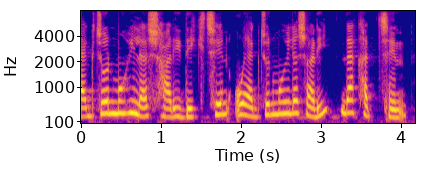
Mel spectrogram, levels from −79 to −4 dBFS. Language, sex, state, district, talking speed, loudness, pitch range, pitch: Bengali, female, West Bengal, Cooch Behar, 130 wpm, -12 LUFS, 225-310 Hz, 270 Hz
